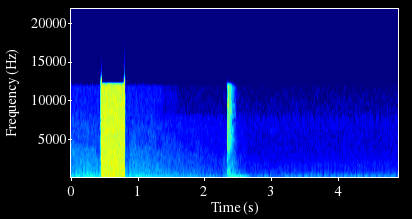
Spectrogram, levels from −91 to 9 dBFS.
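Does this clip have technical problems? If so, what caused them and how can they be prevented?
Yes. From 0.45 to 0.81 s the speech turns into loud, harsh broadband noise: samples built from the wrong bytes. The reader misassembles each sample's bytes, so the fast-changing low bits become the dominant part of every value. Prevention: verify byte order, offset and alignment when decoding sample data.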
